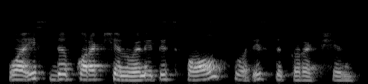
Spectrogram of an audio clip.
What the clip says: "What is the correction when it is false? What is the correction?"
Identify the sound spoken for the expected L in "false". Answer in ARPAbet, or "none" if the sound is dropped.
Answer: L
